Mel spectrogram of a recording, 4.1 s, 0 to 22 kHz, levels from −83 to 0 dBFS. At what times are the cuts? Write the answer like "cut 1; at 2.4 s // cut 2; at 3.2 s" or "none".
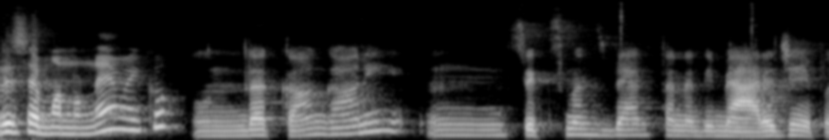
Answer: cut 1; at 0.9 s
